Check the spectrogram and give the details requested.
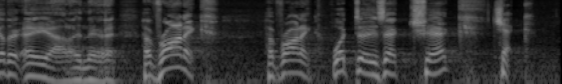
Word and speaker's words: Havranek: Havranek. Havranek.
